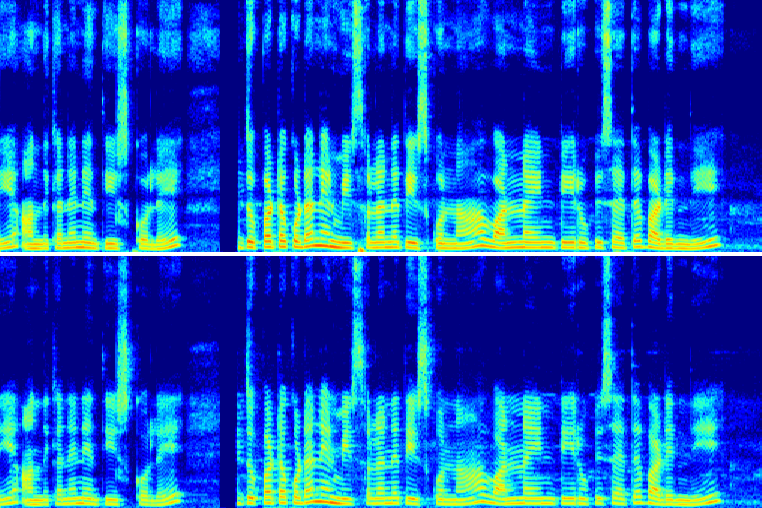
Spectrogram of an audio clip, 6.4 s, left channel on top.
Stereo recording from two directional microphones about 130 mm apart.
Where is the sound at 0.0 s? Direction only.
35° left (ahead or behind).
